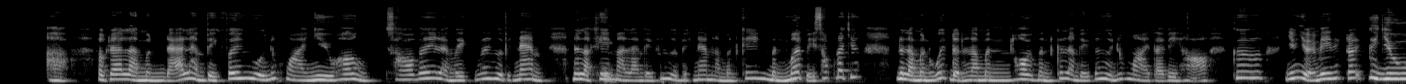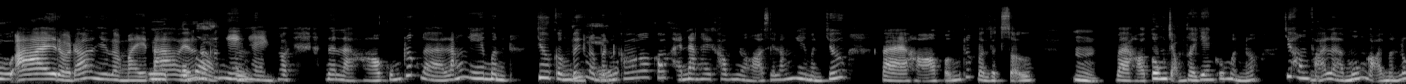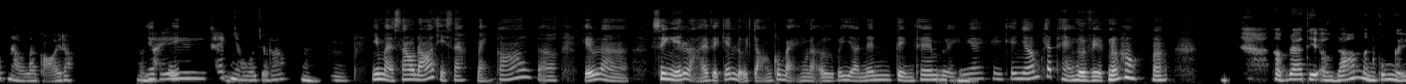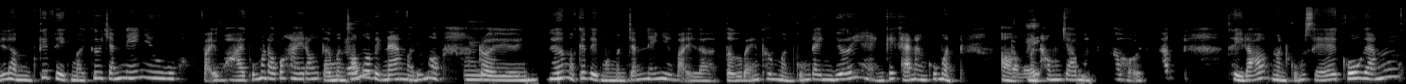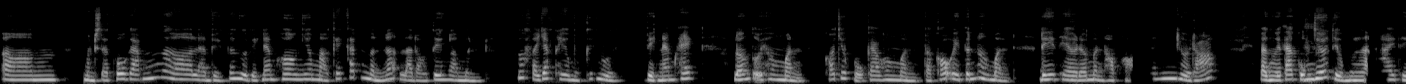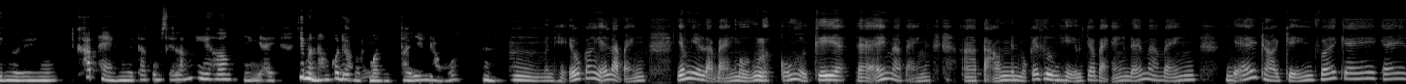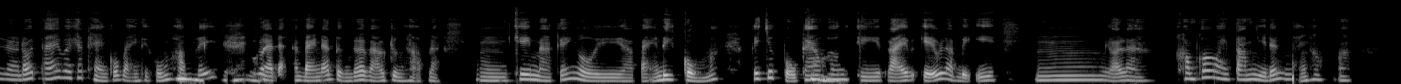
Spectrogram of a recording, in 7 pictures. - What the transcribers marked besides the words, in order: tapping; in English: "You I"; other background noise; laughing while speaking: "người Việt nữa hông? Ờ"; unintelligible speech
- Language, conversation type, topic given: Vietnamese, podcast, Bạn bắt chuyện với người lạ ở sự kiện kết nối như thế nào?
